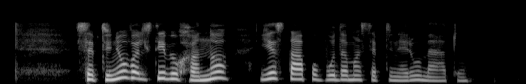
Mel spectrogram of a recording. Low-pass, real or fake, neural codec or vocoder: 7.2 kHz; real; none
